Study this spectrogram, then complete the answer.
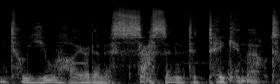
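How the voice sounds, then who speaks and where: A man puts on a growling character voice pitched very deep and low. He delivers it at a moderate pace. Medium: machinima. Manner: terse, intense.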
